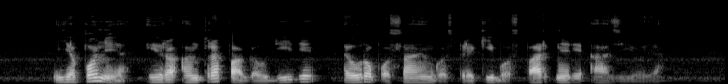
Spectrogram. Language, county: Lithuanian, Tauragė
